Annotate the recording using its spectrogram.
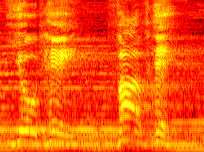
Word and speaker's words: Yod-Heh-Vav-Heh: Yod-Heh-Wah-Heh. Or as some with their pronunciation, Yod-Heh-Vav-Heh.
